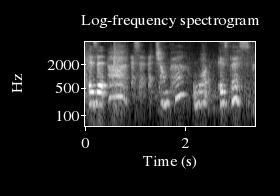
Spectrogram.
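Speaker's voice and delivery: breathless whisper after a gasp; gasp, then whisper the guess. Real, not acted. Guessing what Ali sent, a gasped whisper.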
